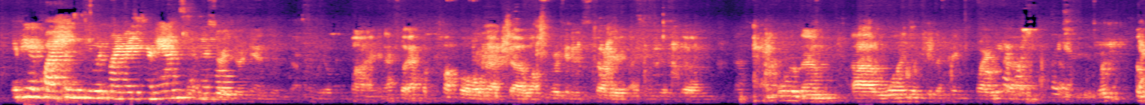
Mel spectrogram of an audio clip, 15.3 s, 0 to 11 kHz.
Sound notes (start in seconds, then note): 4.3 moderator speaks away from mic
